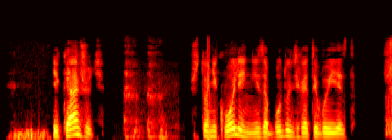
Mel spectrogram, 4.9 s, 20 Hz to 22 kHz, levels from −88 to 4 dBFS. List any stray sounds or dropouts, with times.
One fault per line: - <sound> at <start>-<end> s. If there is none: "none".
- cough at 1.5-2.3 s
